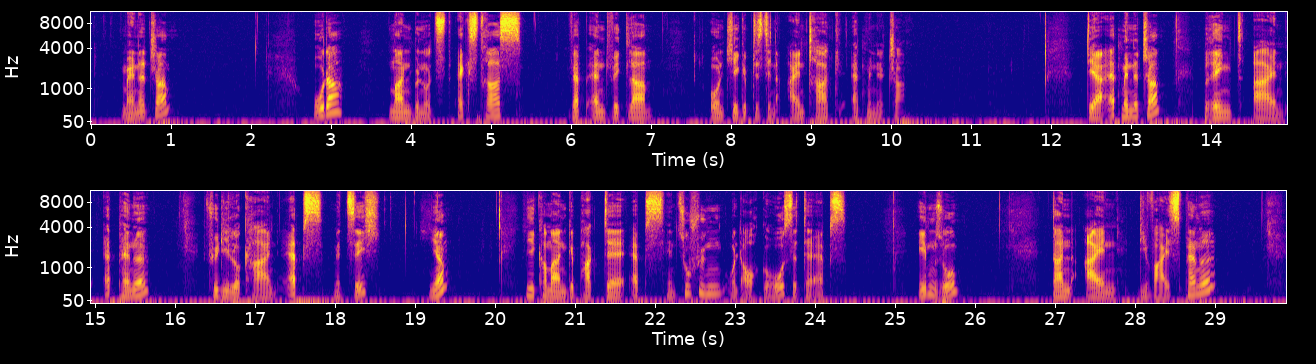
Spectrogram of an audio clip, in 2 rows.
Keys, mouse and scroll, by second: 0.0-0.2 typing, 0.3 Return, 3.6 click, 9.3 click, 18.5 click, 28.6 click.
